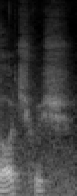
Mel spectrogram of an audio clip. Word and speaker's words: óptico: Vários equipamentos ópticos, aqui, ó, o P é mudo, viu?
